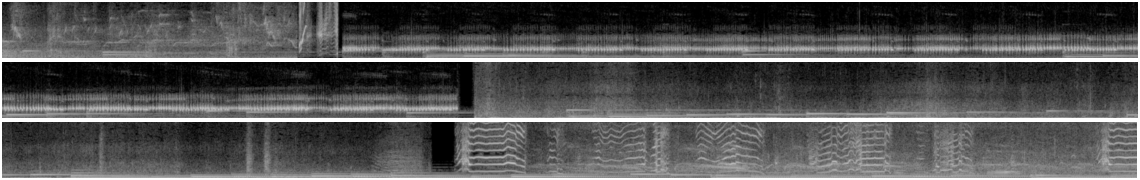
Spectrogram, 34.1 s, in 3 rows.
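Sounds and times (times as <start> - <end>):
toad trilling: 3.0 - 16.0, 27.3 - 32.9, 33.6 - 34.0
soft sustained music notes: 16.0 - 34.0.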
